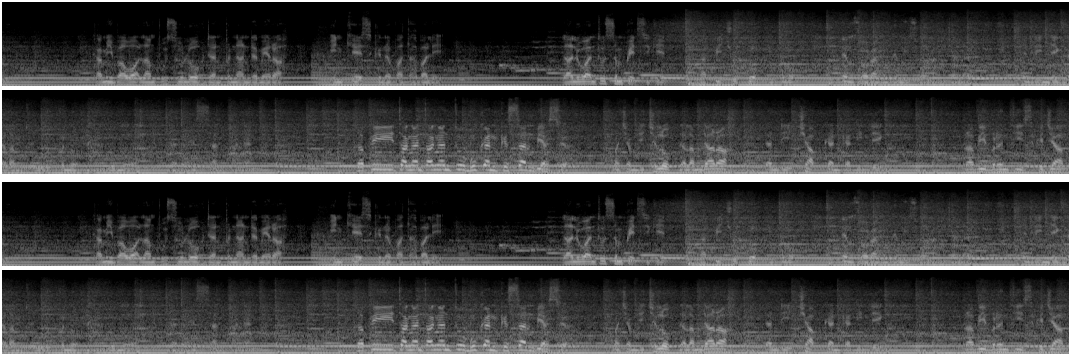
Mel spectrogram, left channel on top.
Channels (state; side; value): identical; both; correlation 1.00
